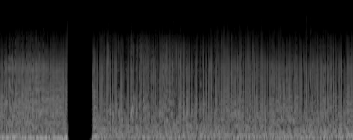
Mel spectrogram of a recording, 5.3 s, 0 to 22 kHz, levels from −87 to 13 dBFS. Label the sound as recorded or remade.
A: remade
